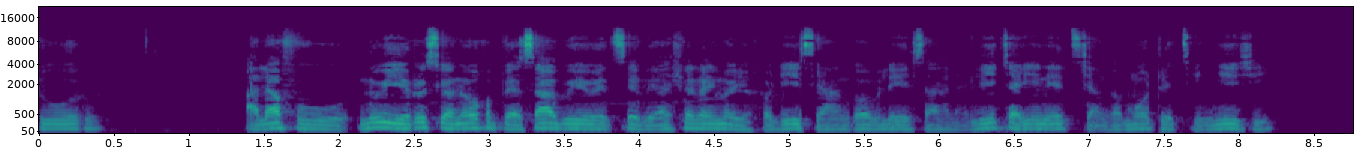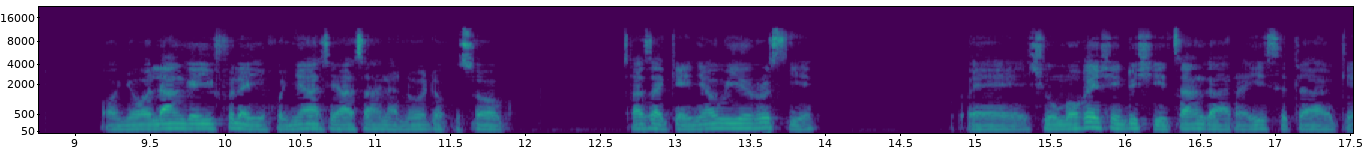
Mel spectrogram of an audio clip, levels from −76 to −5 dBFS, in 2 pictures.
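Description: From start to finish the speech carries heavy damage that is likely from HE-AAC compression at a very low bitrate, around 16 kbps. The upper band is synthesized rather than coded: copied lower bands are shifted upward under a coarse envelope, so s sounds come out gritty, metallic and lispy. On a spectrogram the treble looks smeared and blocky, with harmonics failing to line up across the crossover, and nothing appears above 11.8 kHz.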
